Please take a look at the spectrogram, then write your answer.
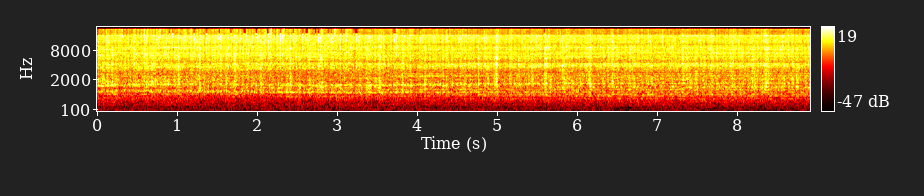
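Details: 2005 Pontiac Vibe / Toyota Matrix 1ZZ-FE engine at idle: steady hissy whir with a faint high whine, unchanging; confirmed as worn water pump bearing noise.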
